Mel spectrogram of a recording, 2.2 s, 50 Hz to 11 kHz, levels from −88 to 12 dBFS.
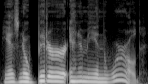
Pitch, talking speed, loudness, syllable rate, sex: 155 Hz, 215 wpm, -16 LUFS, 5.6 syllables/s, male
